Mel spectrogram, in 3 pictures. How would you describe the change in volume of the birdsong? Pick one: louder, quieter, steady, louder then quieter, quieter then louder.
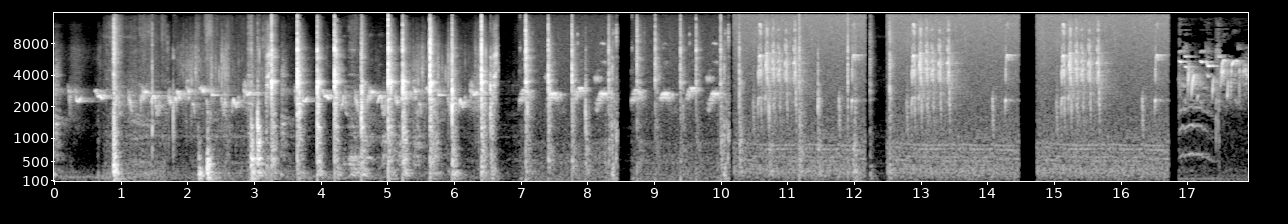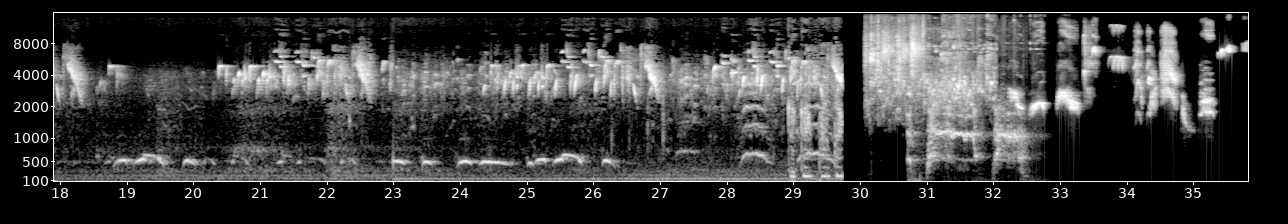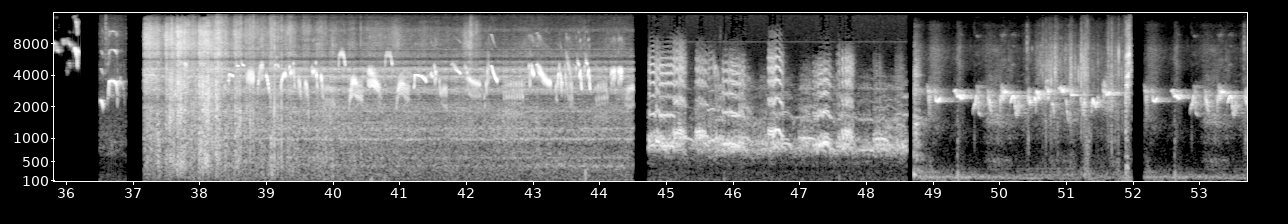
louder.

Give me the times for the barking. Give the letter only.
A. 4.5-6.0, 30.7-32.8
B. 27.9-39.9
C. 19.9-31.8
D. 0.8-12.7
A.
